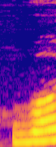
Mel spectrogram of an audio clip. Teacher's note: दंत ओष्ठ यानी दंत दांत और ओंठ की मदद से व शब्द व वर्ण।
